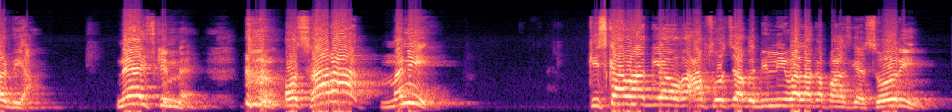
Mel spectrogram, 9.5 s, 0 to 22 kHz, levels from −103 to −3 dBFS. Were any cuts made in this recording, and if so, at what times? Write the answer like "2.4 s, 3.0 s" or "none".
none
